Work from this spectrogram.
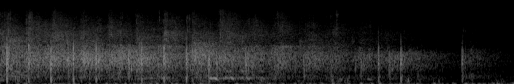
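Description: At a Mercado Chec audiovisual market panel, the audience gives fairly faint, even applause for panelist Daniel González, a continuous patter of claps that gradually fades, with a brief murmur of voice.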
